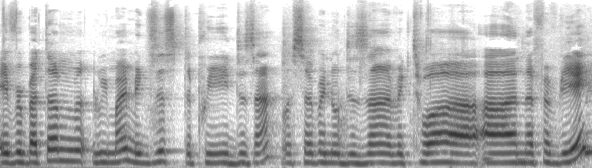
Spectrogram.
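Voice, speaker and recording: A woman with a medium pitch speaks in a monotone, flat intonation. Her pace is fairly slow, with hardly any pauses. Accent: American. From United States. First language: English (speaking French). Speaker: business founder. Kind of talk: interview. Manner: hesitant, many fillers.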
